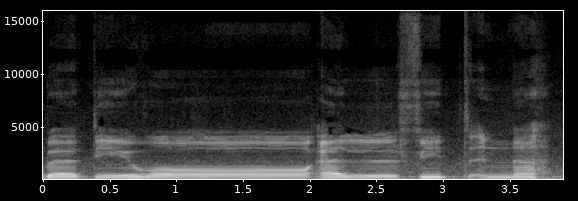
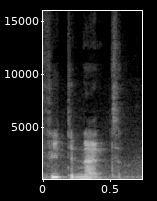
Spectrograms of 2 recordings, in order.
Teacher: kalau kita berhenti pada huruf ta yang bulat ni, maka bunyi dia seperti huruf ha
